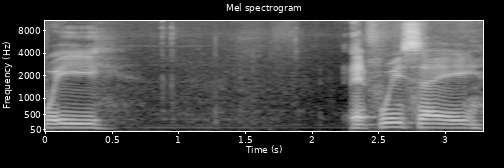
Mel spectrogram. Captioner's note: mouse clicking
